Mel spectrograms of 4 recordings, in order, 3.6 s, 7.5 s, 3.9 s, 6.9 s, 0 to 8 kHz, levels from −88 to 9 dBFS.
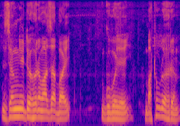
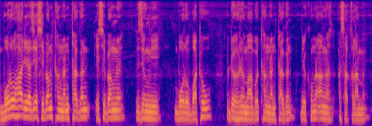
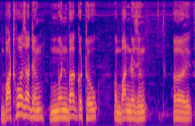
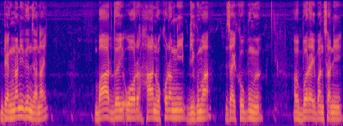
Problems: constant background noise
